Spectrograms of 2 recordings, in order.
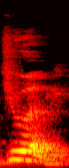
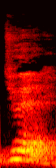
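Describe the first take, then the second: First: "জুয়েলারি" said as "JU-el-ri", no "la"; correct pronunciation. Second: "জুয়েলারি" said as "ju-e-la-ri", four syllables; common mispronunciation. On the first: Teacher giving learners the proper form, "জুয়েলারি" as JU-el-ri. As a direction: say "জুয়েলারি" running l straight into "ri". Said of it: "এর উচ্চারণ হবে". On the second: Teacher showing what we usually say, "জুয়েলারি" as ju-e-la-ri. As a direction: say "জুয়েলারি" with a full "la". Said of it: "কি বলি?". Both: Shown as a demonstration.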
